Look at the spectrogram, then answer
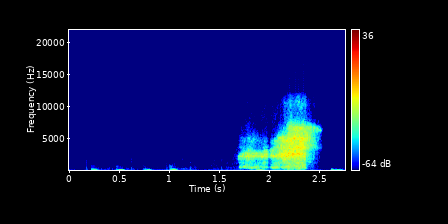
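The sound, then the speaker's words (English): A single loud sneeze heard over a phone call bursts out as a sharp hissing blast, preceded by a few soft, low thumping breaths and followed by quiet stillness. “Did you just sneeze or something?”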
